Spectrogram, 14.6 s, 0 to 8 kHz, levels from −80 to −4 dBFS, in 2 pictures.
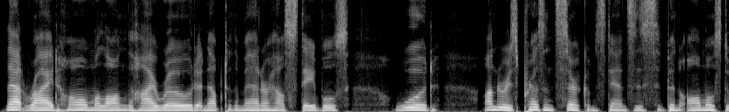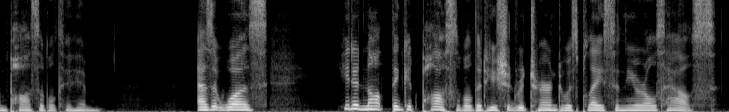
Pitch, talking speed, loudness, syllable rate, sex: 165 Hz, 185 wpm, -20 LUFS, 5.1 syllables/s, female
